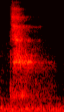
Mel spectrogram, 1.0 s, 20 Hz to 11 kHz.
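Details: A 19-year-old female domestic cat snoozing on piled-up dog beds snores with a single breathy, hissing breath carrying a faint whistled wheeze; owners suspect her loud, distinctive snore stems from smoke inhalation damage.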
